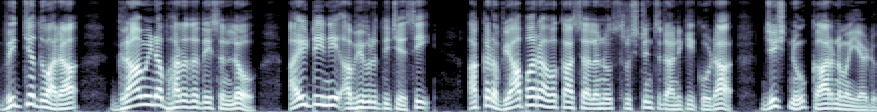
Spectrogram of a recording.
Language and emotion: Telugu, neutral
